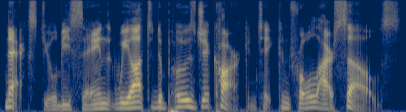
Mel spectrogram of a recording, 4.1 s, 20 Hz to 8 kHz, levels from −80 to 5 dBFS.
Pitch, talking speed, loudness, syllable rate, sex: 120 Hz, 205 wpm, -23 LUFS, 5.1 syllables/s, male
